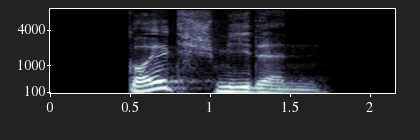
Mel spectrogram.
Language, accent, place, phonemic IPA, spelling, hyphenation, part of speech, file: German, Germany, Berlin, /ˈɡɔltˌʃmiːdɪn/, Goldschmiedin, Gold‧schmie‧din, noun, De-Goldschmiedin.ogg
- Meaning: female equivalent of Goldschmied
